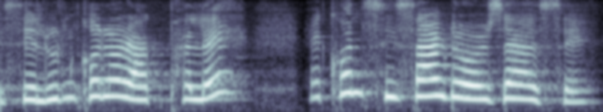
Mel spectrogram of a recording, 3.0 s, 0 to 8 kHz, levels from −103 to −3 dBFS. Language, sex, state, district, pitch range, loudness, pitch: Assamese, female, Assam, Sonitpur, 350-430 Hz, -15 LUFS, 380 Hz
